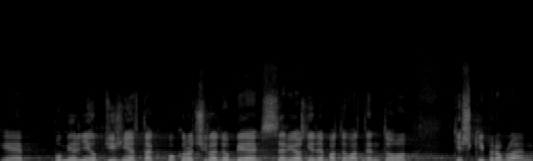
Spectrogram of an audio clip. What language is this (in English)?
Czech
